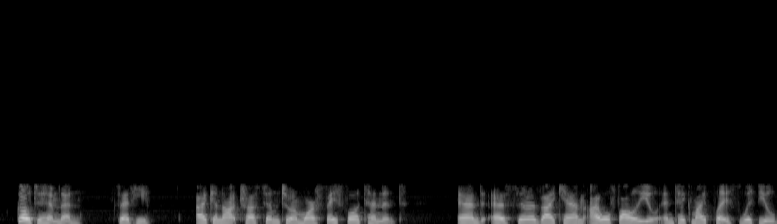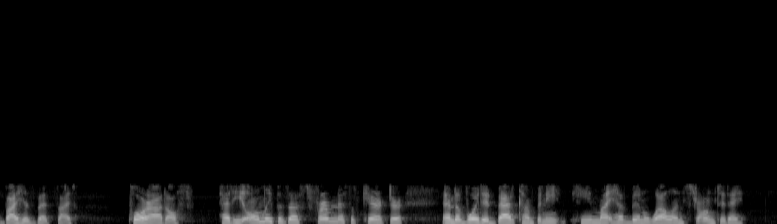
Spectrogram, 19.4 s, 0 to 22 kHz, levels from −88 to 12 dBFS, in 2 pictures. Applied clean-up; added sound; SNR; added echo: none; none; none; none.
